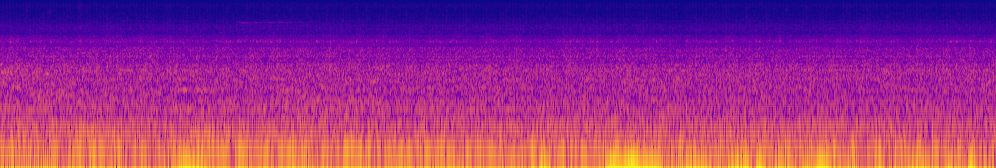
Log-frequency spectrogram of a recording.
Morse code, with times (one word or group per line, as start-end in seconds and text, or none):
none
